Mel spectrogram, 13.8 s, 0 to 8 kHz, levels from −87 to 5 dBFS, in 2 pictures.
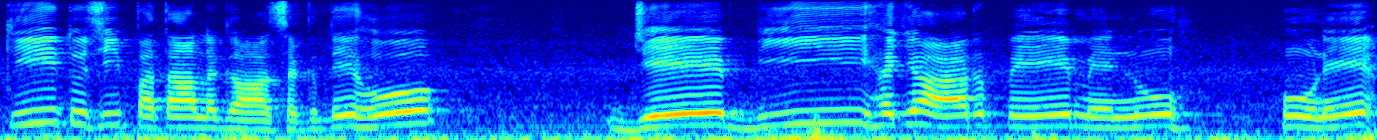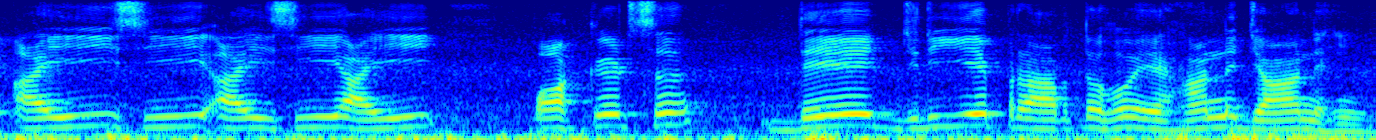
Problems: background sounds at intervals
